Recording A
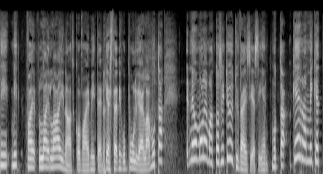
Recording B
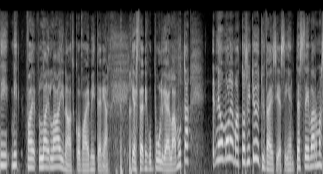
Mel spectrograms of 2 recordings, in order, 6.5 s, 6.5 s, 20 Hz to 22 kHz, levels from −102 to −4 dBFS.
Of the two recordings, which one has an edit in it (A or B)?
A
